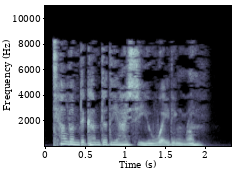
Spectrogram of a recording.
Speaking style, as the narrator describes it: Dana said hoarsely

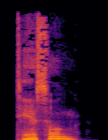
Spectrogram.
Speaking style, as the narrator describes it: Gold Moon choked

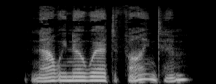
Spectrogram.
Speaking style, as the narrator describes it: Castile murmured

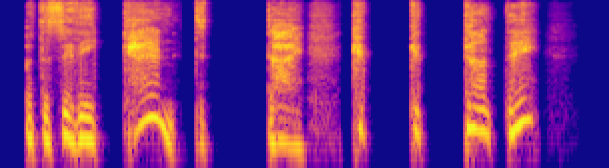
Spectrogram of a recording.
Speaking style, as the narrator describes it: he asked cautiously, cursing his frozen, stuttering speech

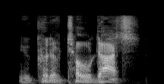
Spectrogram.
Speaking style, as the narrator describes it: growled Mr

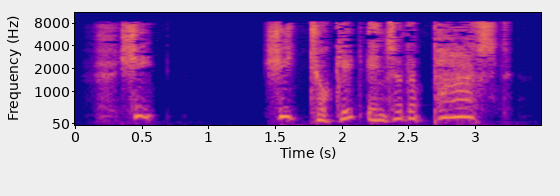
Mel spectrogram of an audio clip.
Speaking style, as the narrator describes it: Michael gasped

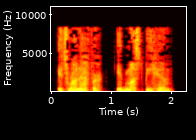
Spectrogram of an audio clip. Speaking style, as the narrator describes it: Hecate cried

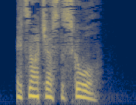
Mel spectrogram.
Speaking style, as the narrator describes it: Astrid said

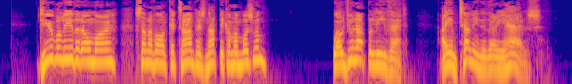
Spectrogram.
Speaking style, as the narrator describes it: began shouting at the top of his voice

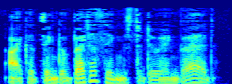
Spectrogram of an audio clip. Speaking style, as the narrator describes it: he murmured

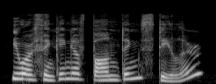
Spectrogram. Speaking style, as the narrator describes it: Moiraine asked in an innocent voice

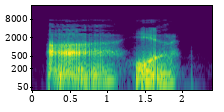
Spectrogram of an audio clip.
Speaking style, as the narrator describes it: he purred

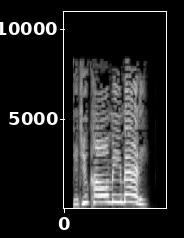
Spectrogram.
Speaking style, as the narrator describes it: I yelled to her

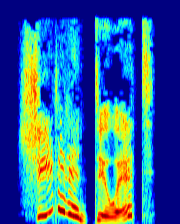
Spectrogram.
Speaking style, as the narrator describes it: someone yelled

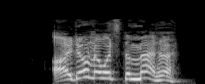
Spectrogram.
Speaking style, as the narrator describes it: he cried, looking about wildly

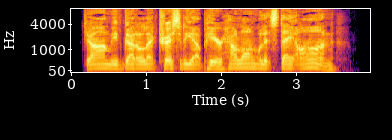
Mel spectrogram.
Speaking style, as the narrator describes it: John repeated the question to her, having to shout to be heard

